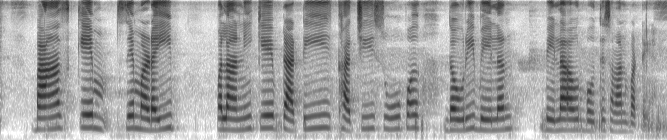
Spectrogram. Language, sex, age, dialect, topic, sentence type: Bhojpuri, female, 18-24, Western, agriculture, statement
